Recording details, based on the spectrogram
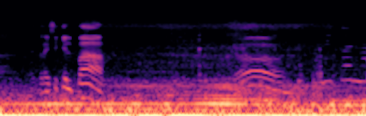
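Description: A motorized tricycle's engine hums past beneath a steady low rumble outdoors, with voices talking over it.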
